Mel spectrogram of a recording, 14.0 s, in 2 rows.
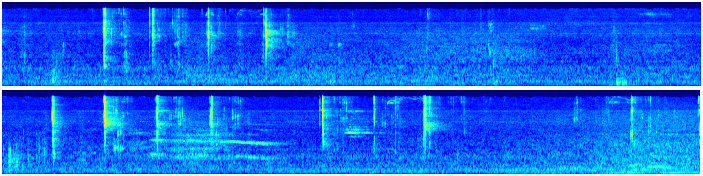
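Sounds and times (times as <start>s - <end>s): person chewing: 0.1s - 3.6s, 7.3s - 9.5s, 10.1s - 11.7s, 12.7s - 13.6s.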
